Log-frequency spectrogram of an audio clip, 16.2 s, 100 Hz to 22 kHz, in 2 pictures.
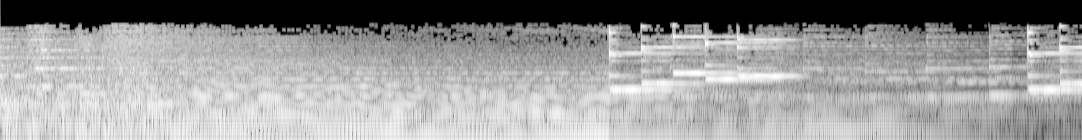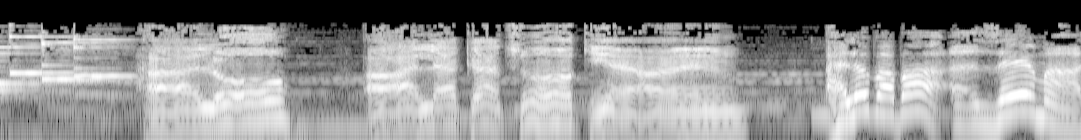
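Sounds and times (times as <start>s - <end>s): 
sustained music bed: 0.0s - 16.2s
telephone ringtone of bright high electronic notes: 4.6s - 10.2s
speech: 11.2s - 16.2s.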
